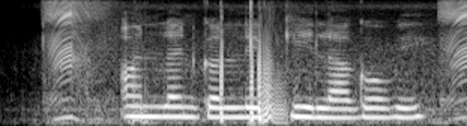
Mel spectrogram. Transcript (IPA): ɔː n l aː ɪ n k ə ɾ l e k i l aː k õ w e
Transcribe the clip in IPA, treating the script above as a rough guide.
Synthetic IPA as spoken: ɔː n l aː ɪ n k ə ɾ l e k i l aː ɡ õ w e

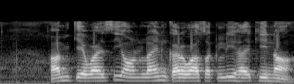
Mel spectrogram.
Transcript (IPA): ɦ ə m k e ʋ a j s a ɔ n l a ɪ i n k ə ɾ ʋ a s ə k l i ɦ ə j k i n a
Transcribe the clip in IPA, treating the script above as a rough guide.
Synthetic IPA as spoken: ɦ ə m k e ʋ a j s i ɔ n l a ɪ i n k ə ɾ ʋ a s ə k l i ɦ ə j k i n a

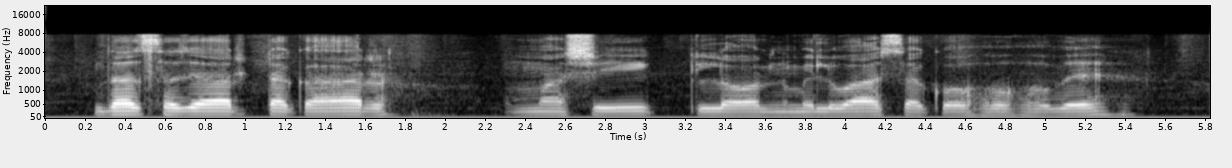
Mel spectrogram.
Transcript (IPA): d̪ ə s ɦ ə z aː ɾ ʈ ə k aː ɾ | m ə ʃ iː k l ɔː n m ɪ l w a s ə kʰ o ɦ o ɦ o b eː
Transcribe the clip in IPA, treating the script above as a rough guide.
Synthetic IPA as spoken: d̪ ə s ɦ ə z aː ɾ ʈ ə k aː ɾ | m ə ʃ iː k l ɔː n m ɪ l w a s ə k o ɦ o ɦ o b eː

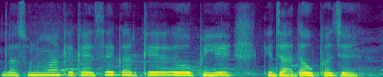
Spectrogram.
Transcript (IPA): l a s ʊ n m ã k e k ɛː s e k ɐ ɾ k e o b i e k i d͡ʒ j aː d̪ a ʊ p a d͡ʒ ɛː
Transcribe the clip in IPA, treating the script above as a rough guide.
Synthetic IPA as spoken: l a s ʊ n m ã k e k ɛː s e k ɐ ɾ k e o p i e k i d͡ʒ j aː d̪ a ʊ p ə d͡ʒ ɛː

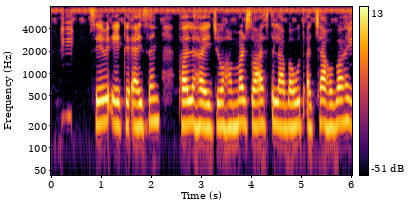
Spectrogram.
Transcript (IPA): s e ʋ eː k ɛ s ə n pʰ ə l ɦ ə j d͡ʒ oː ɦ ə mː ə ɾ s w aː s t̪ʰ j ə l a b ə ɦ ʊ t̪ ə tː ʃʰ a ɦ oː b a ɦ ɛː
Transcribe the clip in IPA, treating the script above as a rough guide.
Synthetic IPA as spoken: s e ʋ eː k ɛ s ə n pʰ ə l ɦ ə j d͡ʒ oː ɦ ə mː ə ɾ s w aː s t̪ʰ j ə l a b ə ɦ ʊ t̪ ə tː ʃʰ a ɦ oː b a ɦ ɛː

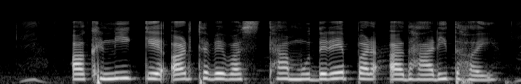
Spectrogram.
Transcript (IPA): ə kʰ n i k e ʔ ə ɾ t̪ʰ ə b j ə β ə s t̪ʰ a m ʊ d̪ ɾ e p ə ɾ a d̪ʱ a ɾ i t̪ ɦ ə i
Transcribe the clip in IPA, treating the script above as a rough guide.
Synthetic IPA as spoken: ə kʰ n i k e ʔ ə ɾ t̪ʰ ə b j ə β ə s t̪ʰ a m u d̪ ɾ e p ə ɾ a d̪ʱ a ɾ i t̪ ɦ ə j

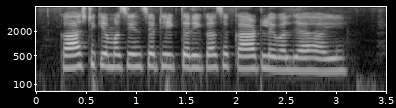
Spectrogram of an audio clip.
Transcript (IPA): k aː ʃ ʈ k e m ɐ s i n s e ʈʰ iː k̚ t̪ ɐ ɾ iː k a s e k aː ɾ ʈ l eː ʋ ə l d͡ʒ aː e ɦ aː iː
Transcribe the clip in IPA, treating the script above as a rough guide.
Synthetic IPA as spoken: k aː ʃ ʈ k e m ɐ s iː n s e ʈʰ iː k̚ t̪ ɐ ɾ iː k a s e k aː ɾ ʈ l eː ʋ ə l d͡ʒ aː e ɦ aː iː

